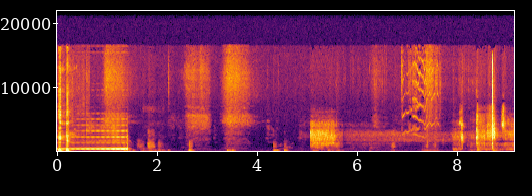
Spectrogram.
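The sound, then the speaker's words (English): A loud, steady phone dialing tone sounds for about a second and a half as someone calls a person on the phone, then cuts off, leaving faint scattered clicks, breaths and brief noises. “Like, let's call him on the phone.”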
